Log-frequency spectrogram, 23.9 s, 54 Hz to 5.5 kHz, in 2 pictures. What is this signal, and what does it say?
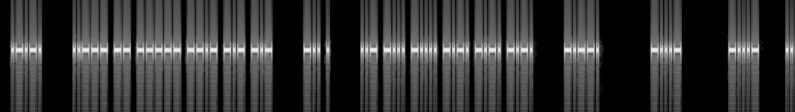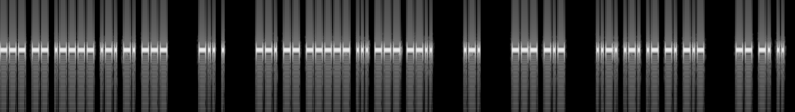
Morse code, heard as a keyed tone, about 35 wpm, 700 Hz. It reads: <AR> 2M0QKK DE UB6CCC <KN> <BT> <BT> 2M1RNO DE GM0SOZ R OK FRANK MNI
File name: UK MASTER QSOs TRAINING / 35WPM / UK MASTER QSOs 0033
